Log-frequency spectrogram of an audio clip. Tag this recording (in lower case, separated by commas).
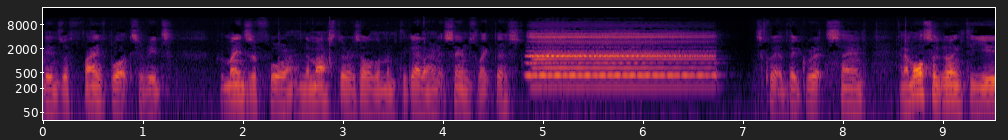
speech, music, background music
